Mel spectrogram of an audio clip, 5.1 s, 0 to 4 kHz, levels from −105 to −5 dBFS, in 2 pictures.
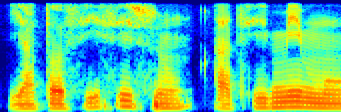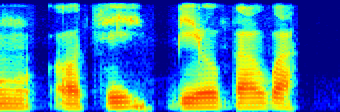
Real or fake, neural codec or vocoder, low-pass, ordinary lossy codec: real; none; 3.6 kHz; none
